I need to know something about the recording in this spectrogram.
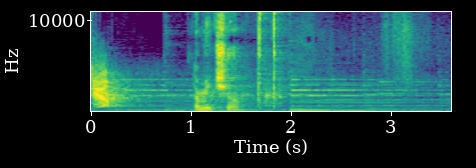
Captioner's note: smack, smack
